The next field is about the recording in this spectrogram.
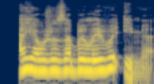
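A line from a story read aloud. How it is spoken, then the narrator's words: Fairly sharp reply. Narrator (Russian): ответила она довольно резко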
